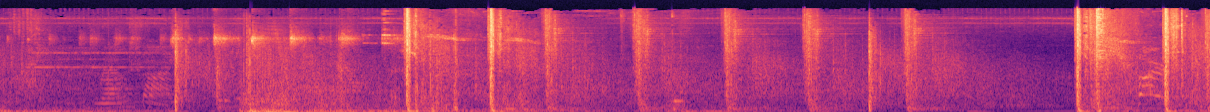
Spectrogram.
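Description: Apex Legends gunfire rings out close and loud, single sharp shots and short bursts spaced irregularly over a rumbling game background, with some voice audible between them.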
